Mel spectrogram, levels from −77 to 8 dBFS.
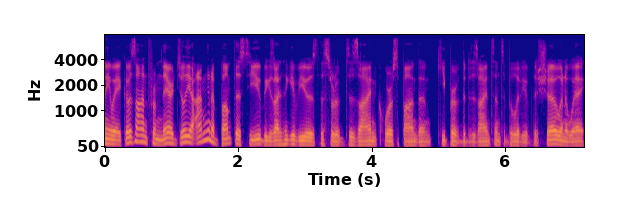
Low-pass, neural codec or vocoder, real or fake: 7.2 kHz; none; real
